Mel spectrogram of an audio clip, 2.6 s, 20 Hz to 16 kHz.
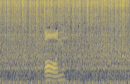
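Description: A cold Fiat 126p engine idles roughly with the choke partly on, a close, steady, uneven rumble throughout, while someone briefly speaks over it.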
